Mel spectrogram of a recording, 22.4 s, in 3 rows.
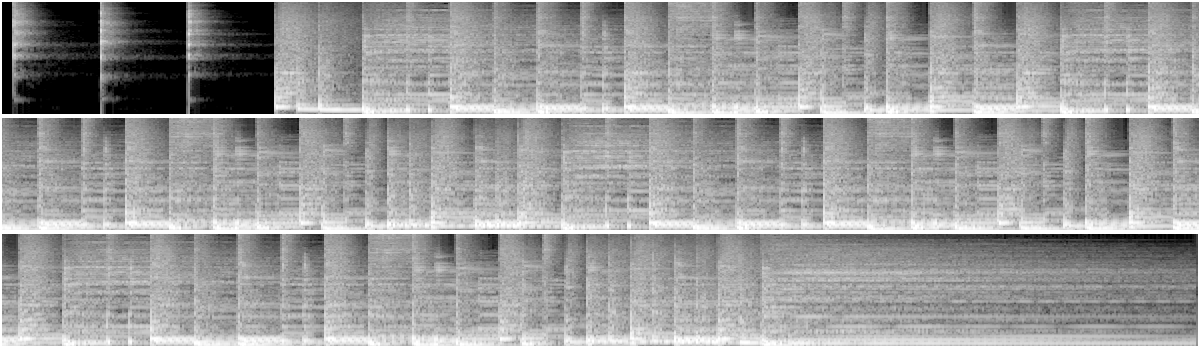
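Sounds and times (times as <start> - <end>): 
slap bass exercise: 2.3 - 22.4.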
